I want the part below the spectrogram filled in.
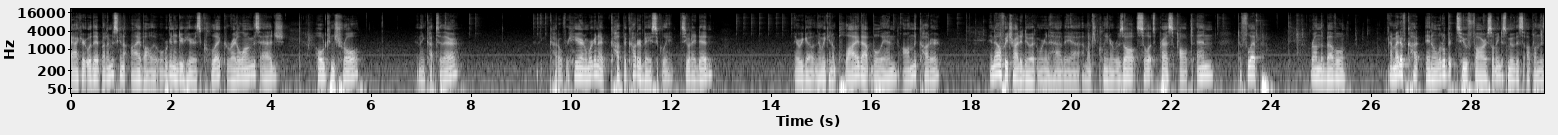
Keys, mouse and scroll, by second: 3.1-7.4 drag, 7.9 ctrl+click, 9.2 ctrl+click, 9.6-9.9 ctrl+middle drag, 10.1 ctrl+scroll down 1, 11.1 click, 11.3-12.3 middle drag, 13.2 click, 13.5 click, 13.9 click, 14.2 click, 16.4 click, 17.4 click, 18.0 middle click, 18.6 shift+middle drag, 18.9 shift+middle click, 19.5 Tab, 19.8 click, 20.4 ctrl+b, 21.0 Escape, 21.3 middle click, 22.3 alt+n, 22.9 click, 23.7 ctrl+b, 24.4 Escape, 24.7 middle click, 25.6 middle click, 27.9 g, 27.9 z, 29.3 Escape.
